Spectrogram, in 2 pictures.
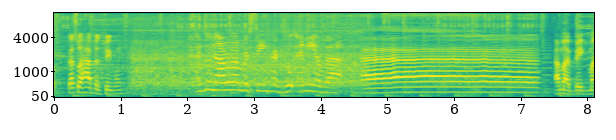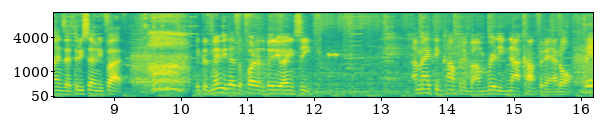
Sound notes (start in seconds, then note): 9.3 gasps; 12.0 oven beeps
